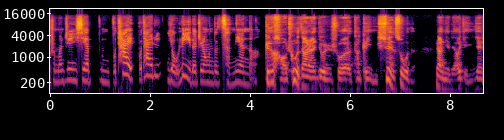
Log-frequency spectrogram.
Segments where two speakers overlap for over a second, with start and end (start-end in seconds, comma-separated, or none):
none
